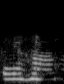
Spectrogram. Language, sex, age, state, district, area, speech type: Marathi, female, 18-30, Maharashtra, Solapur, urban, conversation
